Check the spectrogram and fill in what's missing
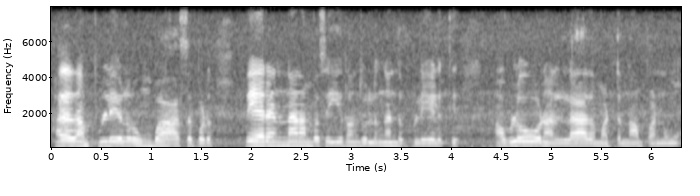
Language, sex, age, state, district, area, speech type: Tamil, female, 30-45, Tamil Nadu, Tiruvarur, rural, spontaneous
